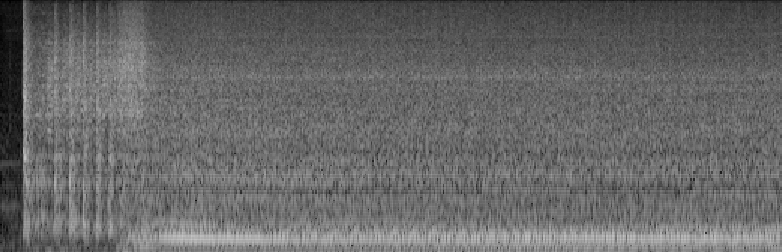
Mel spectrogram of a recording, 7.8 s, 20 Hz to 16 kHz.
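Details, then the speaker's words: 1999 Grand Am 2.4 Quad 4 (LD9) first start after engine rebuild: cranks, catches, settles to steady idle with faint puffing tick; small exhaust leak at downpipe donut gasket, not replaced, to be fixed with converter downpipe. "but a touch of an exhaust leak i'm going to replace that donut gasket i didn't replace it on the down pipe because i'm getting ready to do the converter downpipe"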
